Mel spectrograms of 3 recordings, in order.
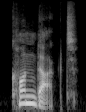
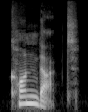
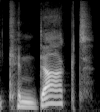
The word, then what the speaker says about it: conduct: So, for example, with this word here, which is a noun, we need to say conduct, conduct. Con is where the stress is. But if you say conduct, conduct with stress on the duct, well, that is a verb.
